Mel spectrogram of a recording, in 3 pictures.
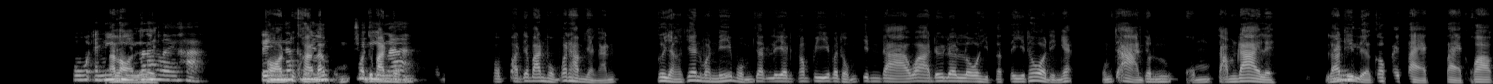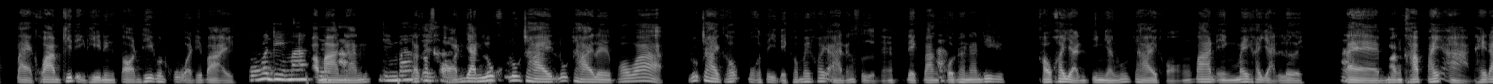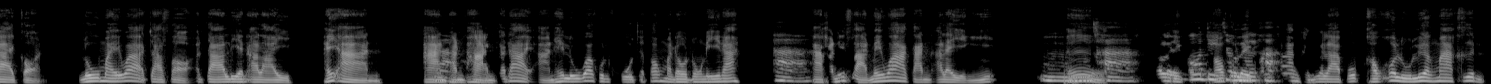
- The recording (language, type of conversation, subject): Thai, unstructured, คุณไม่พอใจกับเรื่องอะไรบ้างในระบบการศึกษาของไทย?
- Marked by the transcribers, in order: mechanical hum; other background noise; distorted speech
